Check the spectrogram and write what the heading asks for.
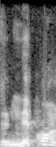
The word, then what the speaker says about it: Nippon: i mean japan is nippon or nikon i forgot how it's pronounced it's nippon it's nippon to the japanese and it's japan to everybody else that's personally reasonable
